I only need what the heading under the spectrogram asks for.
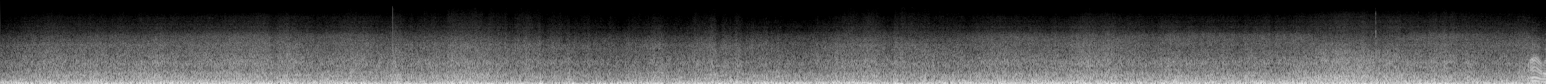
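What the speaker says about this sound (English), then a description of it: "it's windy up here today" Strong wind buffeting a microphone on a hilltop in the UK's Peak District during a Honda CB500X motorcycle ride, a loud, continuous rumbling roar with no speech.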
